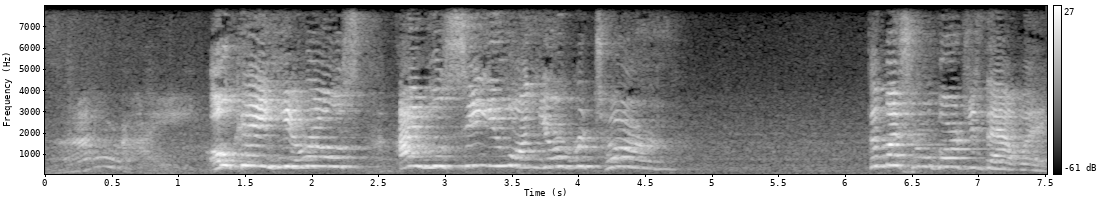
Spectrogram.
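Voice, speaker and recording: An extremely high, put-on character voice at a fairly slow pace, with long, frequent pauses and a slight echo. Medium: actual play.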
